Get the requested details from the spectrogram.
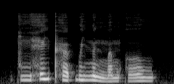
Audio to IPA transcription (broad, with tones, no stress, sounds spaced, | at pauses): k iː˨˥ h e˥ j pʰ œː˨˥ p̚ uː˧ j n̪ ɵ˨˩ n m ɐ˨˩ m k o˨ w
